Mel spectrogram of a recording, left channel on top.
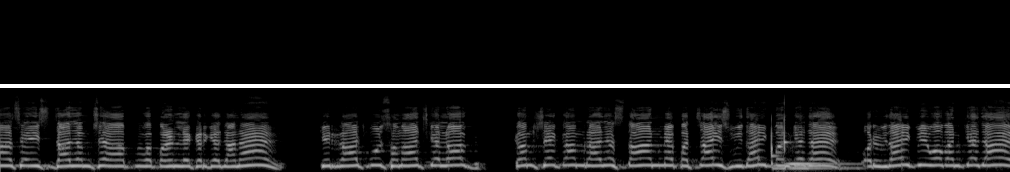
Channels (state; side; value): silent; left; 56 dB below the other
